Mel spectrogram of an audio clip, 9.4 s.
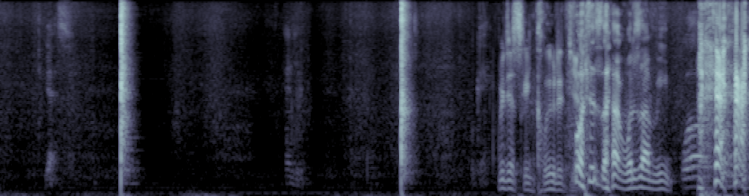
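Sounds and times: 
single hand clap for syncing video: 1.5 - 1.8, 5.0 - 5.3
speech: 6.2 - 9.3
laughter: 7.0 - 7.8, 8.7 - 9.3.

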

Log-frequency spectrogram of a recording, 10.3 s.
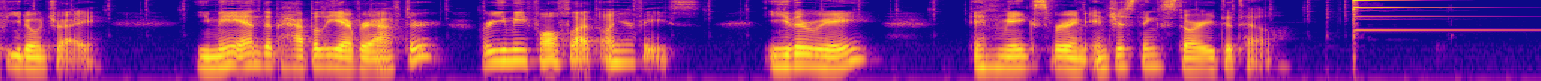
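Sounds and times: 
speech: 0.0 - 8.6
single bell strike: 9.0 - 10.2.

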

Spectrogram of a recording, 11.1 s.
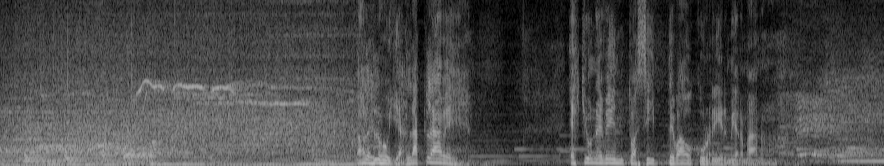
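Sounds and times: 
audience applause: 0.0 - 4.8
sustained keyboard chords: 0.0 - 4.8, 10.3 - 11.0
speech: 4.5 - 5.9, 7.1 - 9.9.

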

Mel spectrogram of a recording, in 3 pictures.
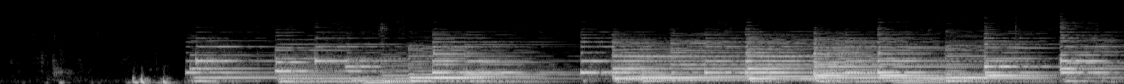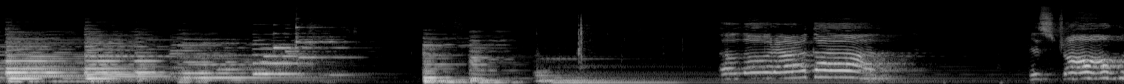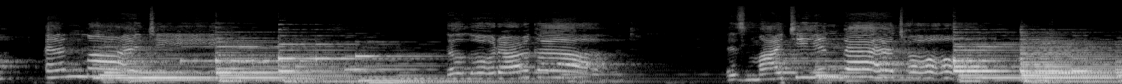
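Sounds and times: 
speech: 1.9 - 2.1
church music ministry worship music: 1.9 - 33.6.

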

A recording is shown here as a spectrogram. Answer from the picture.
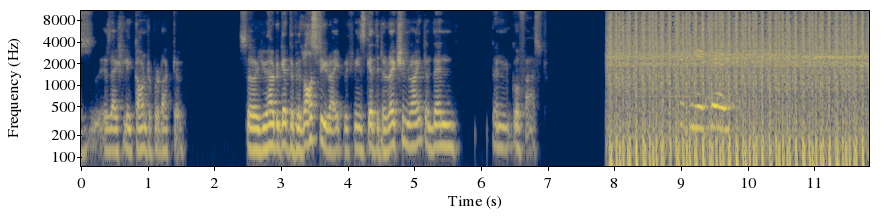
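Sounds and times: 
speech: 0.0 - 1.6, 2.4 - 7.0, 9.2 - 10.0
machine-gun fire sound effect: 7.9 - 11.8.

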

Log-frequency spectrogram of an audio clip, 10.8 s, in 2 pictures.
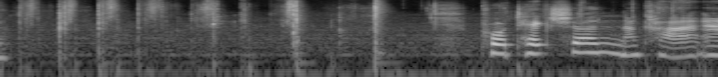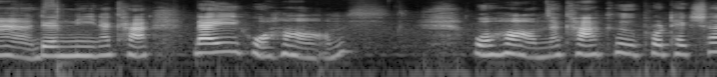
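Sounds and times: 
oracle cards being shuffled: 0.0 - 3.0
speech: 3.7 - 8.2, 8.9 - 10.7.

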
